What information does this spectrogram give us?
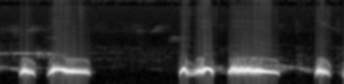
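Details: Spotted dove cooing in thổ style meant to stir a rival male: low paired coos, a quick doubled note then a longer falling hoot, separated by a brief silence.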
